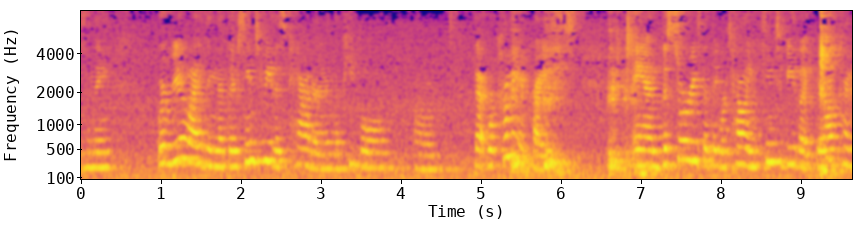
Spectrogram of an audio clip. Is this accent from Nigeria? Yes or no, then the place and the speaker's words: no; Cleveland, Ohio, United States; We're from Cleveland, so we've just stayed together.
